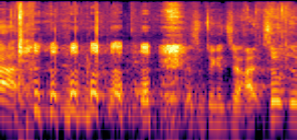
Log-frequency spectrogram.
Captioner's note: laughing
